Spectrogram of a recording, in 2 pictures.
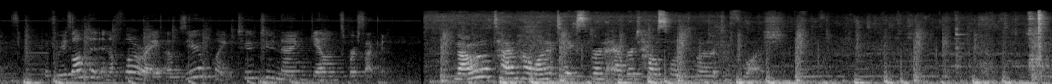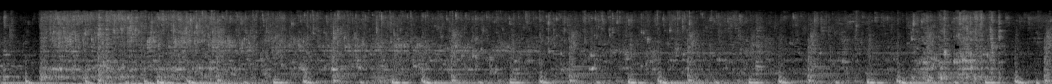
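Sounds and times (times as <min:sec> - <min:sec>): toilet water rushing and draining: 0:10.3 - 0:21.0.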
